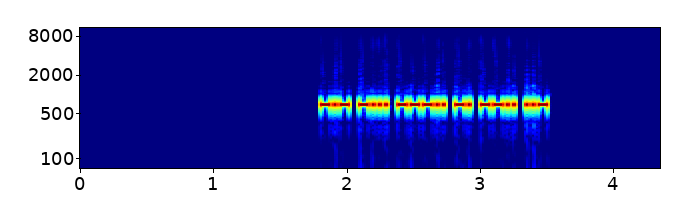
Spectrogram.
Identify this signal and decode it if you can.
Morse code, heard as a keyed tone, about 47 wpm, 700 Hz. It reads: KB8NZU
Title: USA Call Signs - 6 Characters - 50wpm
